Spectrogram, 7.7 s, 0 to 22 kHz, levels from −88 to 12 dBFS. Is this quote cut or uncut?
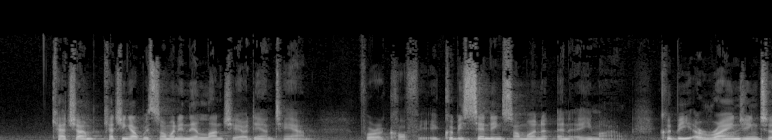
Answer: uncut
